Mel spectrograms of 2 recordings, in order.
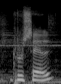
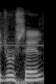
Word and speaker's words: Russell: My whole name is Angie Revolta Russell. We say Russell because okay.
